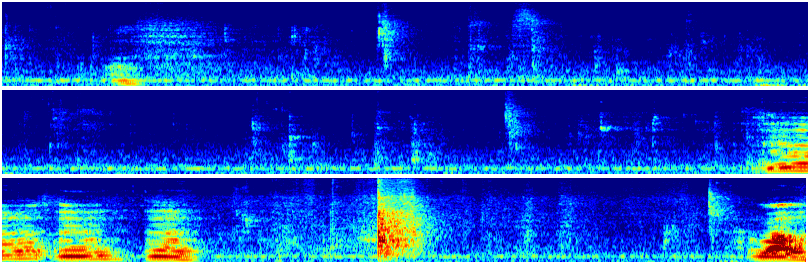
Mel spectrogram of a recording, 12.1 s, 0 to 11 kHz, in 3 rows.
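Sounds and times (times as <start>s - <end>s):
person chewing wetly: 0.0s - 7.8s.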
